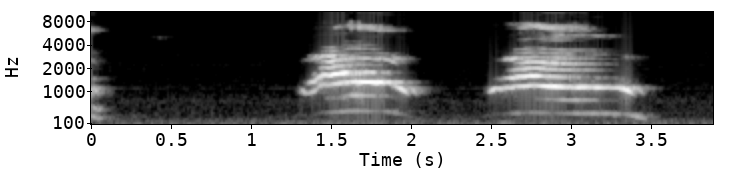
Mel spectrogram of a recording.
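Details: Baby-like crying from a cat, two long, steady meows each close to a second, the second flatter and ending in a slight downward slide; faint low hum beneath, otherwise quiet.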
